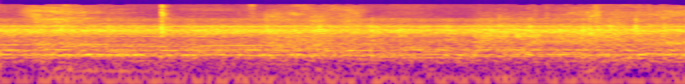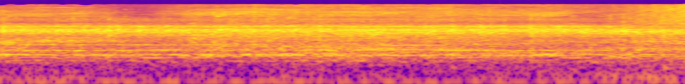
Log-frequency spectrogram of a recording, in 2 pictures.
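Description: Steady droning soundscape from a music video's intro: a held chord of a few sustained tones over an even rumbling hiss, with no beat and no voice.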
